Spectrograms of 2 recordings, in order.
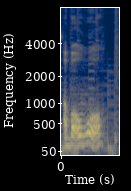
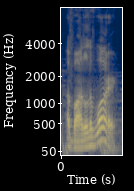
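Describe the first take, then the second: First: Fast British accent with glottal stops replacing t's. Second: Clear American accent with both words fully pronounced. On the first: "in British English... gumamit sila ng tinatawag na glottal... kung babasahin mo na mabilis" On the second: "In American English, they usually pronounce a bottle of water as a bottle of water"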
